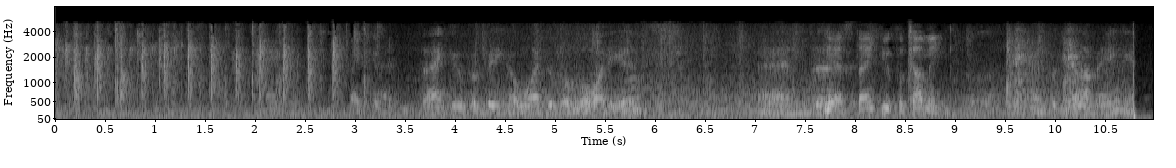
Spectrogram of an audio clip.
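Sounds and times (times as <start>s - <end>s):
audience clapping for a speaker: 0.0s - 3.4s
speech: 3.2s - 6.2s, 7.0s - 10.8s.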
